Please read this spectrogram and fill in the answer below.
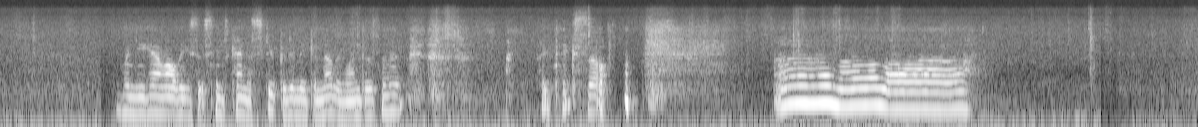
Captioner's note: laughs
